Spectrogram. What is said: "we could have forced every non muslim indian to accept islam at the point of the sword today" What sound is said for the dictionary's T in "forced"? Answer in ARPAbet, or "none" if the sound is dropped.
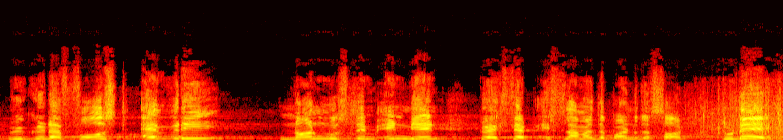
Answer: T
